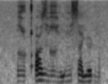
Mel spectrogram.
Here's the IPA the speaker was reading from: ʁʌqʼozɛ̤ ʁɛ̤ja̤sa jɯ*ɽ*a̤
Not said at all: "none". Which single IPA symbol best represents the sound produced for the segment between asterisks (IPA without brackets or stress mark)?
ɽ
